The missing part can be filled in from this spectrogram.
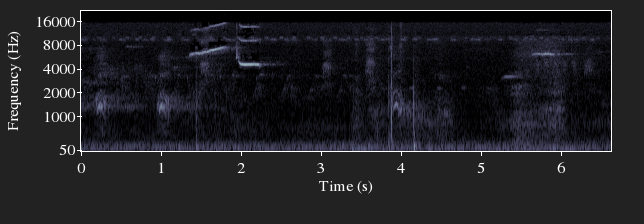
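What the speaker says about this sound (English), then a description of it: "Hello, crows." Several crows caw intermittently outdoors, a few harsh calls rising above a steady low ambient rumble, with faint other birdsong in the background.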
